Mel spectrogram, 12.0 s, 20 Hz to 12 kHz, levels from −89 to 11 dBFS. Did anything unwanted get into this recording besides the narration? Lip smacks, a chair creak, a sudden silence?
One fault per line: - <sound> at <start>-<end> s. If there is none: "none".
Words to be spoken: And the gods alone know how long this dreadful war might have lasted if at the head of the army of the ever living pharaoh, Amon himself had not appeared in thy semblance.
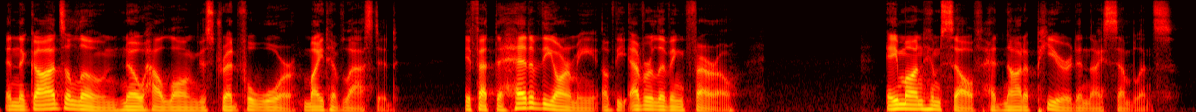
none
